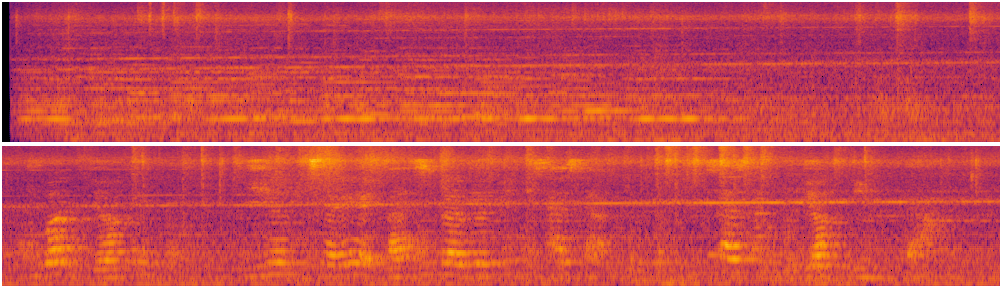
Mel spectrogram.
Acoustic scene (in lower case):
subway train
